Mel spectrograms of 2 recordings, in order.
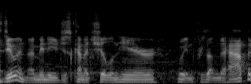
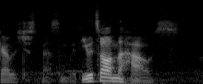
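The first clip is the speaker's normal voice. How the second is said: mock-joking tone, lower pitch; 2 semitones lower than usual. Retelling what a man said to him about paying: retelling a joking reply. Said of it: "he like jokingly like waves his hand".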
